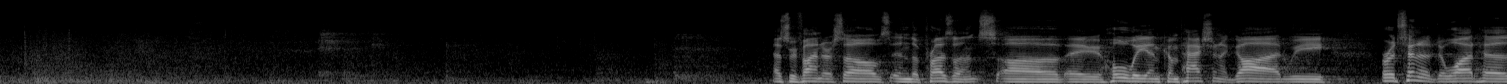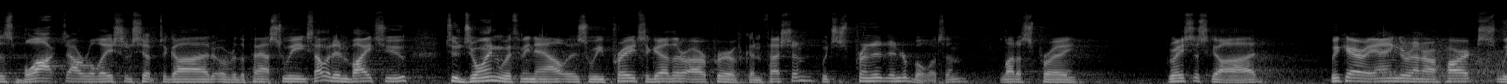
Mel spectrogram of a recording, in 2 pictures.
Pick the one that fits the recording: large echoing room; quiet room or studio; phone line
large echoing room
